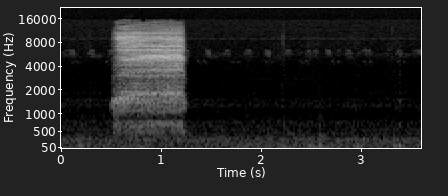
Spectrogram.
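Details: Wild barn owl at feeding time: a single harsh, hissing screech of under a second, then quiet with faint background hum.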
